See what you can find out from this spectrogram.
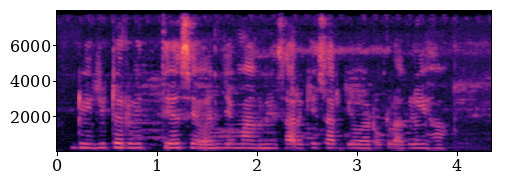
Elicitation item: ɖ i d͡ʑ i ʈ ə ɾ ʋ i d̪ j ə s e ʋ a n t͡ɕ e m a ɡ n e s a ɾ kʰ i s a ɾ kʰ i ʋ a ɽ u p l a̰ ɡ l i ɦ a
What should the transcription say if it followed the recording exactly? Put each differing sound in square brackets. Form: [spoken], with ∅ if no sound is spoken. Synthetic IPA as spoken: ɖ i d͡ʑ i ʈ ə [l] ʋ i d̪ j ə s e ʋ a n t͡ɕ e m a ɡ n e s a ɾ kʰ i s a ɾ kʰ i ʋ a ɽ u [k] l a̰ ɡ l i ɦ a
